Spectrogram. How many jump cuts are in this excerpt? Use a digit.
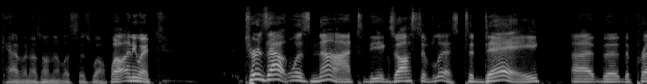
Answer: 2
